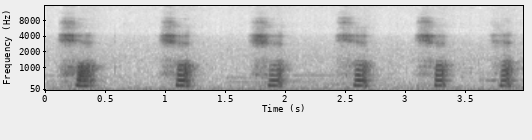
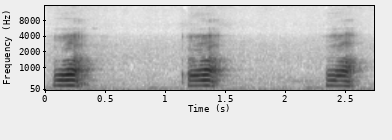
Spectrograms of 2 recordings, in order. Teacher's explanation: The first one is voiceless pharyngeal fricative, and the second one is voiced pharyngeal fricative.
